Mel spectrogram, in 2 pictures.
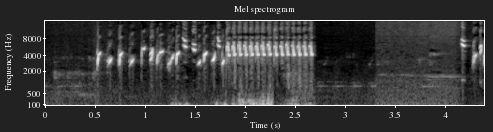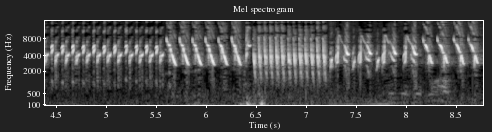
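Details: European goldfinch in clean, faultless song: a quick rhythmic twitter swells into a buzzy trill, breaks off in silence, then resumes as a long stream of rapid, high, chattering notes and trills.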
